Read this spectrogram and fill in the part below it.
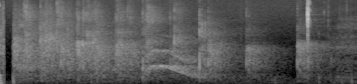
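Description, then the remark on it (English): An audience cheers and claps to welcome a speaker up, a dense wash of steady applause with a few raised voices and a brief whoop rising over it, then a final sharp clap near the end. “You guys can cheer.”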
